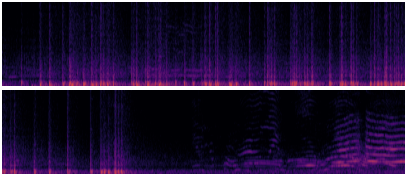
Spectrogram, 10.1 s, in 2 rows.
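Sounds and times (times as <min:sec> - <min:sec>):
fireworks bursting: 0:00.0 - 0:07.3.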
